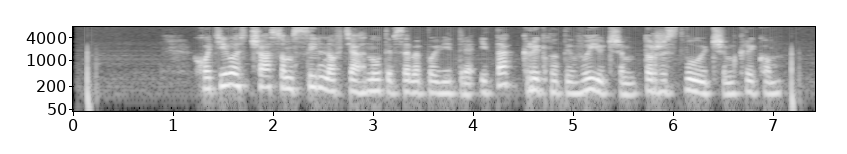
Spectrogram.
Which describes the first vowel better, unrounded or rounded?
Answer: rounded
